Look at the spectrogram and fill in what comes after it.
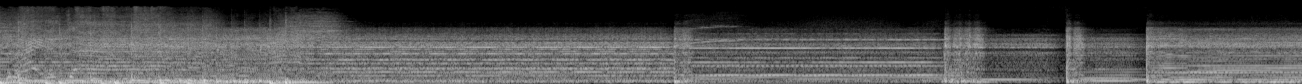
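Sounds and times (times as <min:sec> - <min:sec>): bass guitar: 0:00.0 - 0:13.0
distorted electric guitar: 0:00.0 - 0:13.0.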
